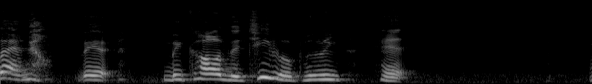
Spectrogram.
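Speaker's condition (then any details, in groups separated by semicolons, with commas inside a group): Cerebral palsy; from birth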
